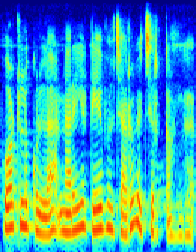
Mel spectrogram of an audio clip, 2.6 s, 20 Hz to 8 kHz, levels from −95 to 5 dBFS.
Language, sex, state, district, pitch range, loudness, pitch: Tamil, female, Tamil Nadu, Nilgiris, 165-220 Hz, -16 LUFS, 200 Hz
